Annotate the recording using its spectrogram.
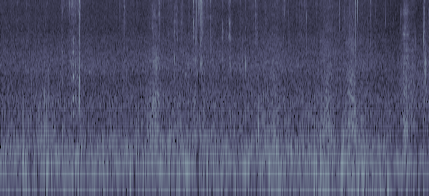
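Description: Small wood campfire burning, with scattered sharp crackles and pops over a steady hiss, the loudest pops about a second and a half in and again about four seconds in.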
